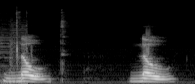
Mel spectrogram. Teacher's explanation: A sílaba tônica é a primeira e tem o T bem sutil.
